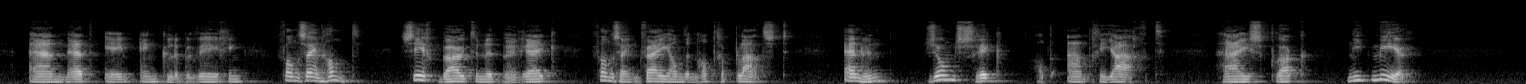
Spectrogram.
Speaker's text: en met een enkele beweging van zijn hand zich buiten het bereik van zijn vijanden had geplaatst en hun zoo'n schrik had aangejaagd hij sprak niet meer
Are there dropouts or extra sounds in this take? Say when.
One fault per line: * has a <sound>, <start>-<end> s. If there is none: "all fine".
all fine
